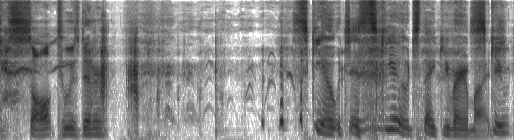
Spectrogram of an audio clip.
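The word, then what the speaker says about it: Skeoch: said the man's name it's Tommy SK formerly the Tesla guitarist and in Robert a few weeks ago called him Mr scooch scooch it's spelled like that that I was speaking phonetically thank it's just it's a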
